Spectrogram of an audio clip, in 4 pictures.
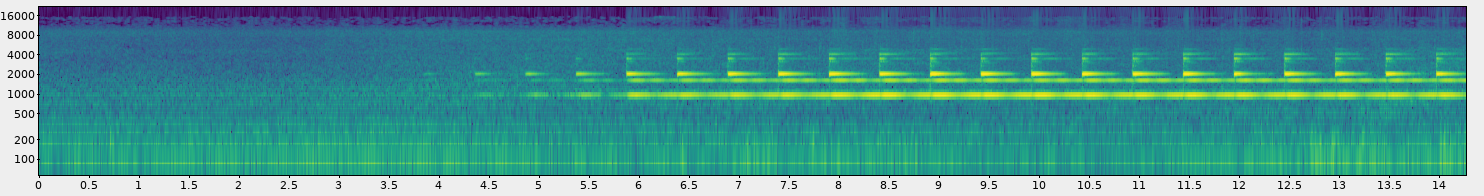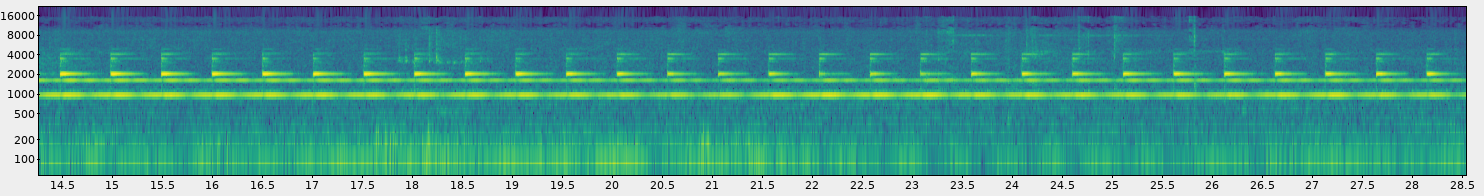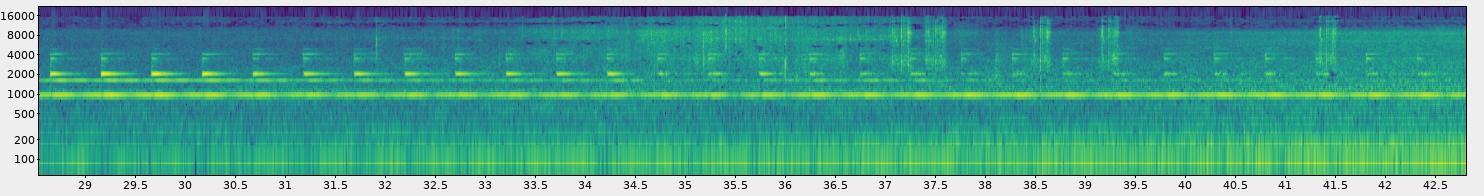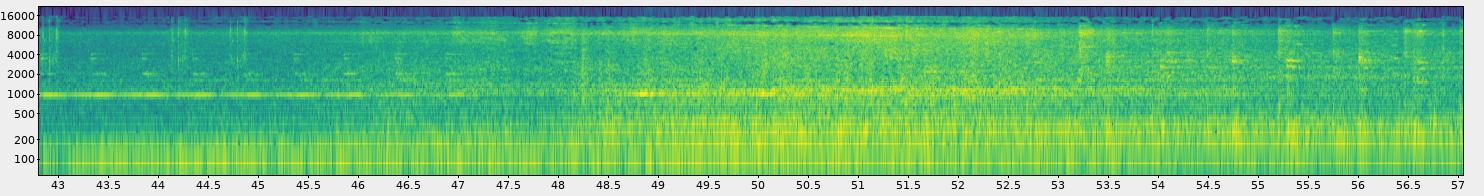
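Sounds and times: level crossing bell ringing: 4.4 - 42.8.

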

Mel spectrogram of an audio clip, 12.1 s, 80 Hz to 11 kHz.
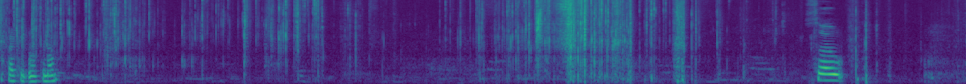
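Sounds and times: wrappers crinkling and crackling: 0.0 - 9.1.

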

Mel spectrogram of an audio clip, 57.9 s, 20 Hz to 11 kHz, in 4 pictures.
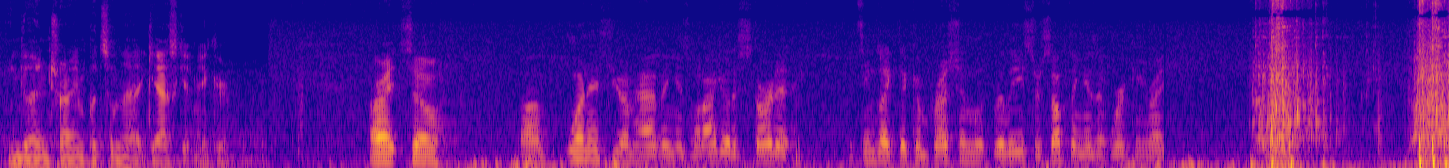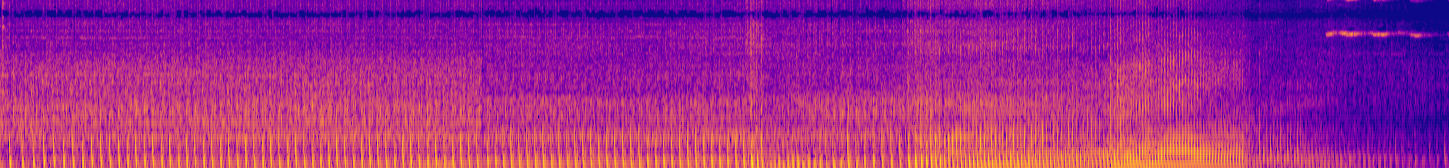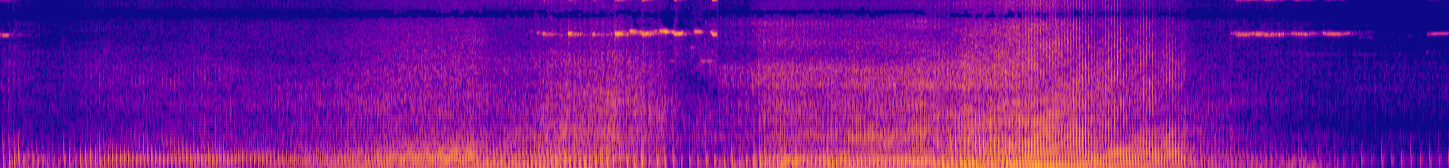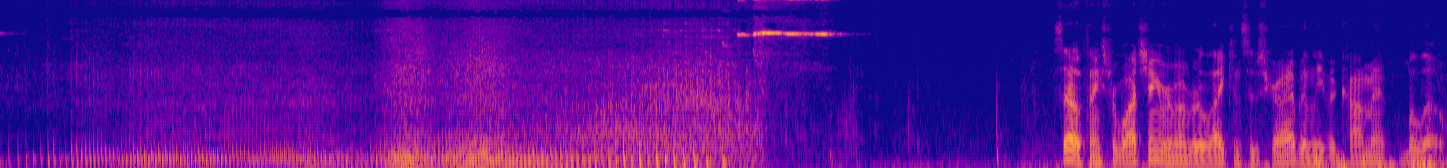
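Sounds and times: mini bike engine revving: 12.5 - 13.5, 14.1 - 52.1.

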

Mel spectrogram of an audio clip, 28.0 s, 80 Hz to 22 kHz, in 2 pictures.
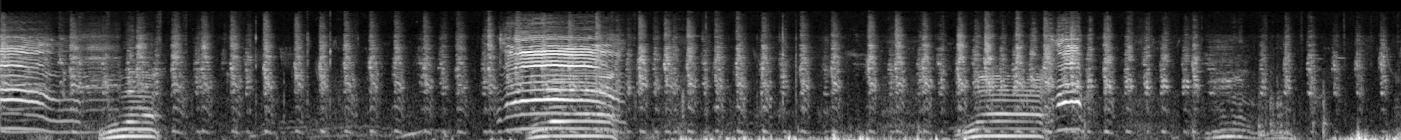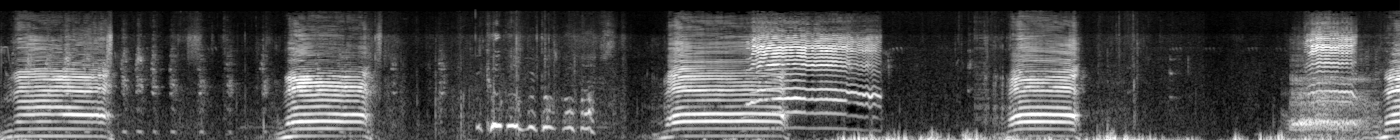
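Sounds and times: sheep bleating: 0.0 - 1.7, 5.0 - 6.3, 16.8 - 17.8, 20.6 - 22.8, 26.9 - 28.0.

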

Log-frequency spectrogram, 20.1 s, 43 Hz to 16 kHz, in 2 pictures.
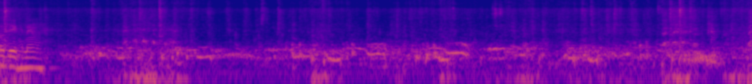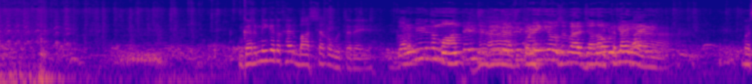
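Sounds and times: pigeons cooing: 0.0 - 13.4, 18.3 - 20.0
wings fluttering: 1.0 - 13.3.

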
